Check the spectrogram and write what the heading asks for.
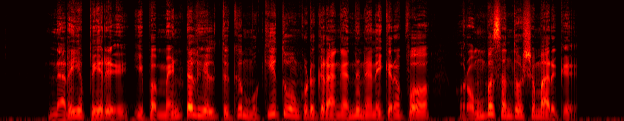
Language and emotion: Tamil, happy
